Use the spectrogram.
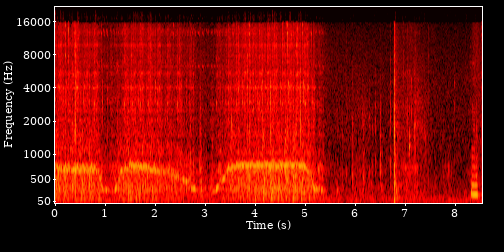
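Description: Three bursts from a sewing machine back-stitching a seam on a messenger bag, with short pauses between the runs and a 90/14 sharp needle fitted. A quieter stretch of clicks and handling noise follows the stitching.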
